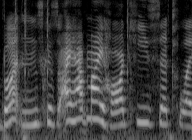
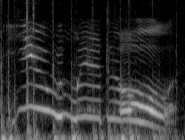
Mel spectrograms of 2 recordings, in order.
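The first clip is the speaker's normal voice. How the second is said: strained groan; 4 semitones higher, much slower than usual. Real, not acted. Frustrated at game.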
